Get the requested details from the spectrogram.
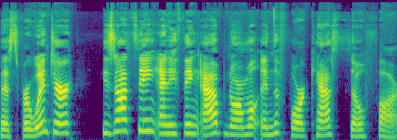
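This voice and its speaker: A woman with an ordinary speaking voice talks at a fairly quick pace with lively intonation, in a dry, close sound with no echo. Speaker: radio news and sports anchor. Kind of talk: radio news anchor read.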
